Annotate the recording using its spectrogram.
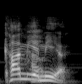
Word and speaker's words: Kamehameha: Do you hear people calling this thing the I've heard Kamehameha mispronounced and butchered on fucking TikTok for people who don't play Dragon Ball, and it drives me. Kamehameha.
